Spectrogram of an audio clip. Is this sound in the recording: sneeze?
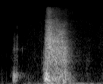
yes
